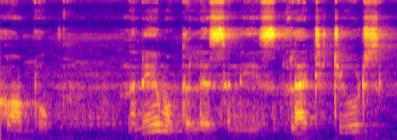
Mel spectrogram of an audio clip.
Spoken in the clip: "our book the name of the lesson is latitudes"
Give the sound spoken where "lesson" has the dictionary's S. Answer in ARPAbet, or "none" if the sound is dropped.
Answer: S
